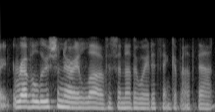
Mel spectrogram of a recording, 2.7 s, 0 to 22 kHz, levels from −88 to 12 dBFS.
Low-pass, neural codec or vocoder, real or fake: 5.4 kHz; none; real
